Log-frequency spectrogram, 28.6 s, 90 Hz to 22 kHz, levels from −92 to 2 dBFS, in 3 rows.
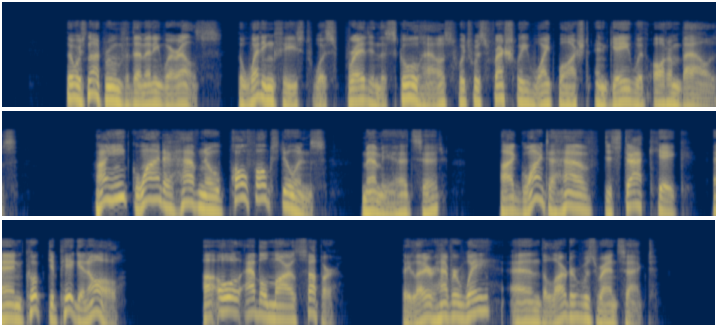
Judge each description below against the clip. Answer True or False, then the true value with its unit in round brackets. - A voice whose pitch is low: True (120 Hz)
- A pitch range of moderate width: False (7.5 semitones)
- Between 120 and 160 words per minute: True (140 wpm)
